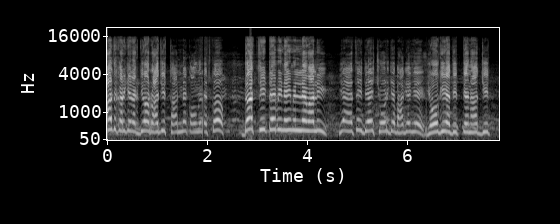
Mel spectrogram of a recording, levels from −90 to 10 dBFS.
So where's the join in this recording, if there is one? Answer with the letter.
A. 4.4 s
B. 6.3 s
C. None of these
C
